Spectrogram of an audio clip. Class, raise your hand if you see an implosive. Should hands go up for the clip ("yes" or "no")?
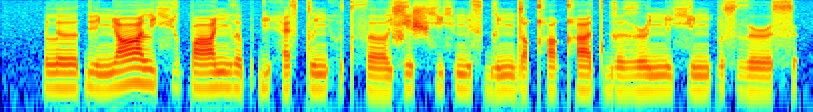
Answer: yes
